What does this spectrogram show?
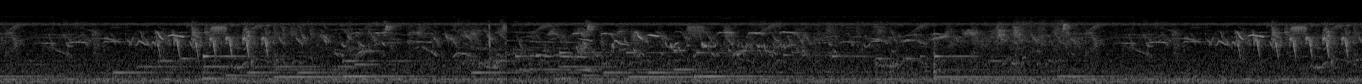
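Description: Many small birds chirping, with rapid trills about two seconds in and again near the end, over a steady high insect drone. Soft, slow music of held notes runs underneath.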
